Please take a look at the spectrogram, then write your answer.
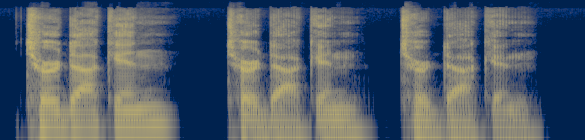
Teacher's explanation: Quickly release into duck voiced d short w vowel and a crisp k at the back of your mouth. Finish gently with a schwa based N like the un in button almost disappearing. Link them smoothly.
